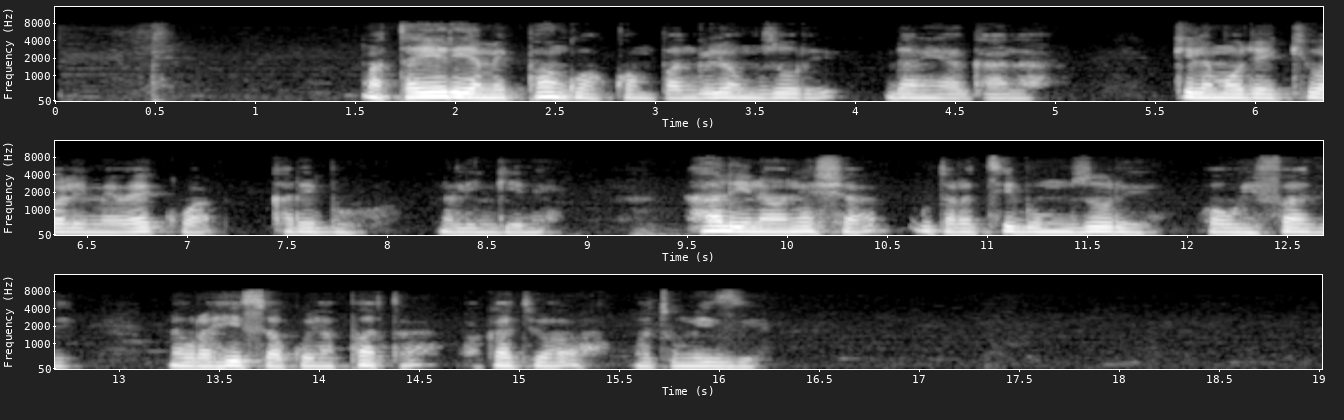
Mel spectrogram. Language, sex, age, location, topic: Swahili, male, 18-24, Wajir, finance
